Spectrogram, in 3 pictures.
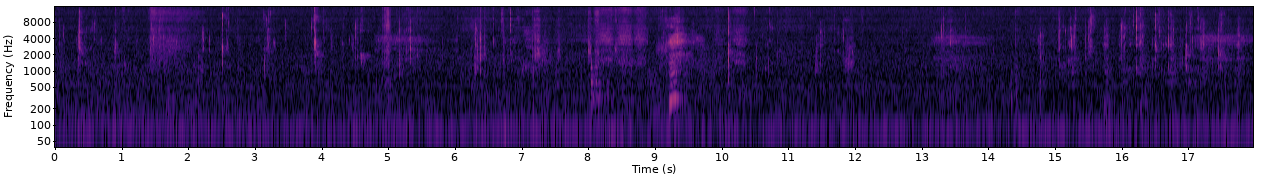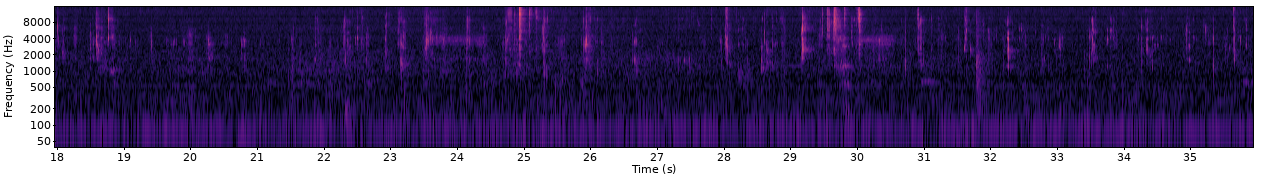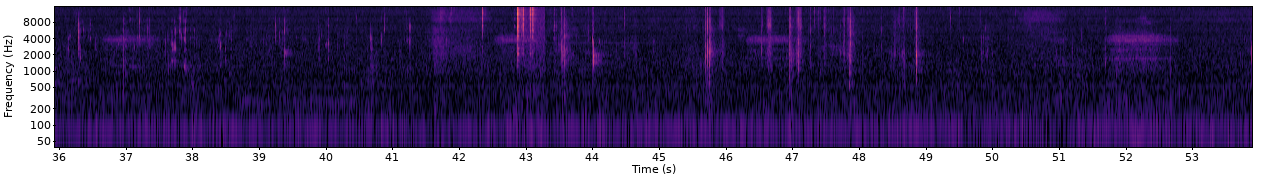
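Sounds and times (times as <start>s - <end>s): chewing with wet mouth clicks: 0.0s - 8.0s, 10.0s - 13.7s, 14.4s - 41.4s, 42.6s - 45.0s
low steady hum: 0.0s - 53.9s.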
